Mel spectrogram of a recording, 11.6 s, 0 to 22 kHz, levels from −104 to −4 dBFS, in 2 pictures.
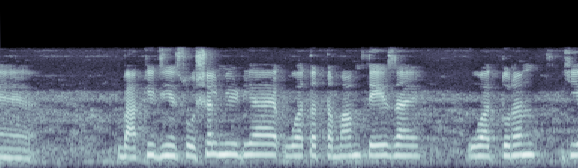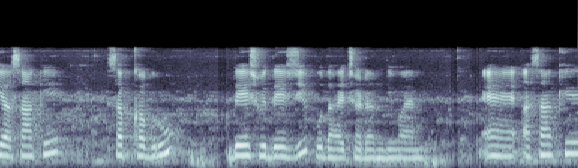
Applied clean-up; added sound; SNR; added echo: none; none; none; none.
